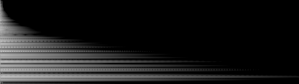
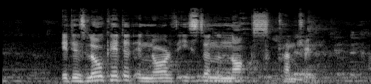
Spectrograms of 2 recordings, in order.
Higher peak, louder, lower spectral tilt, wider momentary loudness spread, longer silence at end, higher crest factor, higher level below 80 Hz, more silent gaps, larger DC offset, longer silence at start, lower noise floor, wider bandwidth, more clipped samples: about the same, 0 dBFS vs 0 dBFS; about the same, -18 LUFS vs -18 LUFS; second, -0.5 dB/octave vs -3 dB/octave; first, 25 LU vs 11 LU; first, 1.6 s vs 0 s; about the same, 22 dB vs 20 dB; second, -84 dBFS vs -48 dBFS; neither; neither; about the same, 0 s vs 0.05 s; first, -65 dBFS vs -42 dBFS; about the same, 15.5 kHz vs 15 kHz; neither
